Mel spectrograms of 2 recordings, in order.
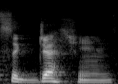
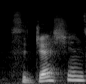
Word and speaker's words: suggestions: 9 and listening Smart Suggestions two pronunciations suggestions or suggestions either is fine portable speaker you know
